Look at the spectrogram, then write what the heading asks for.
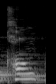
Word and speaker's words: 悾: 今仔日要来甲大家小看一字，咱做伙来看到这字读作空。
